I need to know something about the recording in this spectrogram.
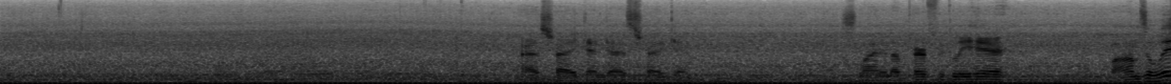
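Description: Propeller plane engines drone steadily.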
